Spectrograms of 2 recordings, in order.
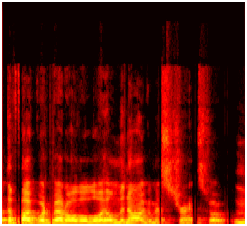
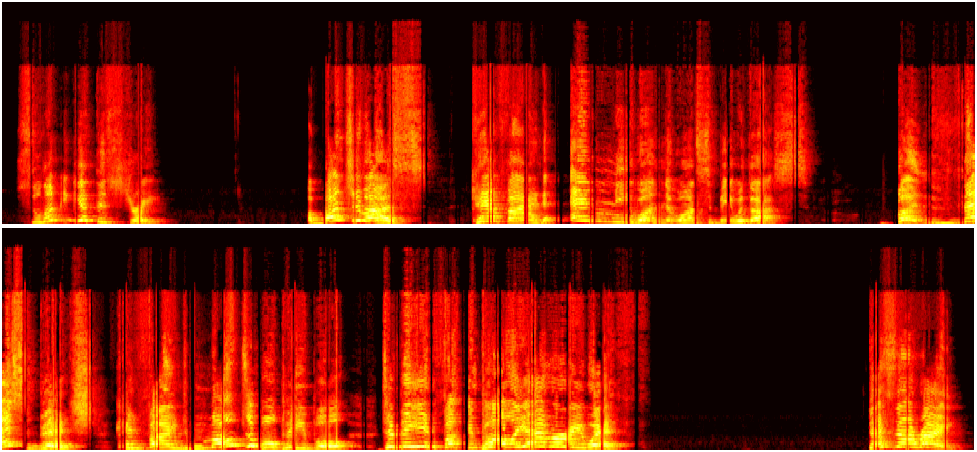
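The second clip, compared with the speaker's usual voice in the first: loud, shrill, very high-pitched angry yelling; 12 semitones higher, 6 dB louder than usual. Talking with Mikey and the others, angry shouting. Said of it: "Sorry, I'm like shouting".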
